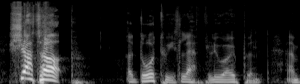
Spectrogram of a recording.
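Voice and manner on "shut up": loud, high furious yell. A narrator's reading. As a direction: bark it out. Harry yelling at Peeves.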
